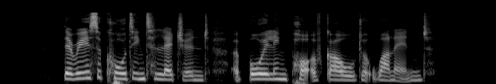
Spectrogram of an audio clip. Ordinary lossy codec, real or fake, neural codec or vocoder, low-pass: none; real; none; none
